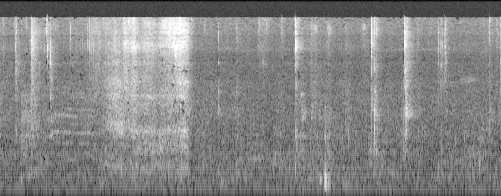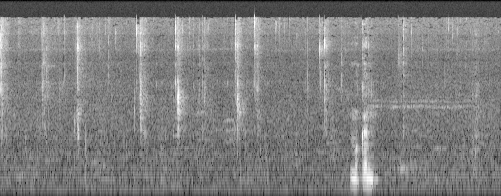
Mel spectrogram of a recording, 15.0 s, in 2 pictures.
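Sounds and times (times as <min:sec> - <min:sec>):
chewing food: 0:00.1 - 0:01.2, 0:04.2 - 0:12.8.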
